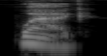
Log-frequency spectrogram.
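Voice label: "wag", Australian English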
